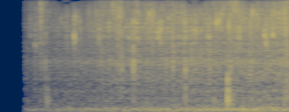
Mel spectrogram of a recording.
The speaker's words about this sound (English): Aunt Anne is reading the newspaper, and Uncle Merton is cooking eggs.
